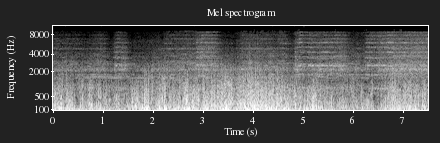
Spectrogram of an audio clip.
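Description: Freight cars rolling around a curve, their wheels squealing in thin high tones over a low rolling rumble.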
